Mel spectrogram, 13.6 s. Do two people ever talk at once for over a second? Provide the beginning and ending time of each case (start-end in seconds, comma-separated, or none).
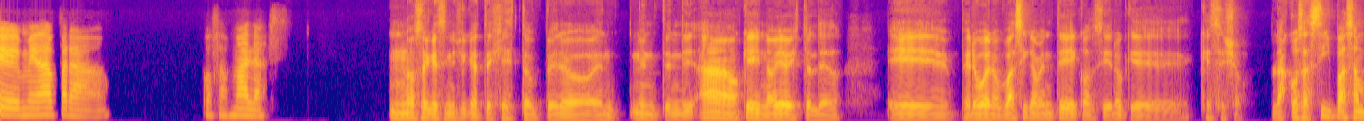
none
